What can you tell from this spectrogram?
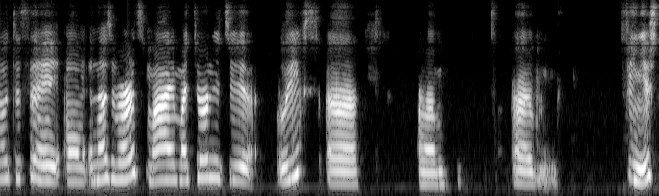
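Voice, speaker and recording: Very slowly, a woman with a Russian accent speaks in a high pitch with a bright, sharp tone, in a dry, close recording with no echo. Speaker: English learner in speaking club. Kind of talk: casual chat. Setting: video call. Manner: halting.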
